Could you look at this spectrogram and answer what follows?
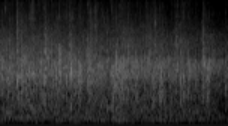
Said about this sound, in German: Genial. Einen Applaus für das super Bild.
